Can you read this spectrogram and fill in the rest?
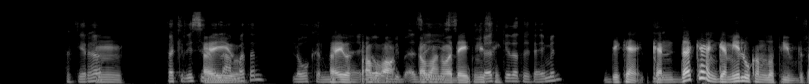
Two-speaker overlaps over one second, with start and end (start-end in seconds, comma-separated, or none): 3.3-5.0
